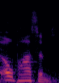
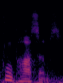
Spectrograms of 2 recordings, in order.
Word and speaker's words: opossum: that lives in or I keep saying opossums it's just possums I live on the west coast you spell it that way and the O is silent you've had enough of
